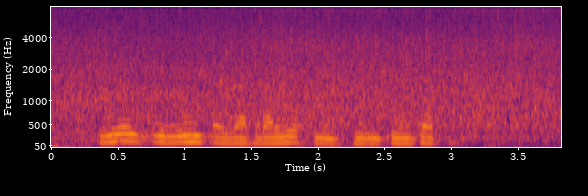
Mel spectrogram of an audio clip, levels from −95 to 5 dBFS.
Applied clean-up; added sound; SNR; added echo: none; Stream / Ocean; 6 dB; reverberation time 0.4 s.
